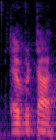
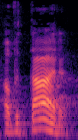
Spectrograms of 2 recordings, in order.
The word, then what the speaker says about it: अवतार: और जैसे जो एग्जाम्पल है जो मूवी एवटार था या अवतार, उसका सही प्रोनाउंसिएशन है, वो जेम्स कैमरन जो डायरेक्टर है वो भारतवर्ष जाता है, रिसर्च करता है और तब फिल्म बनाता है।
